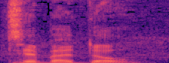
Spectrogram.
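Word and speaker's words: Thibault: good cuz even though my last name is in this case serious it's pronounced tibo perfect yeah and I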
